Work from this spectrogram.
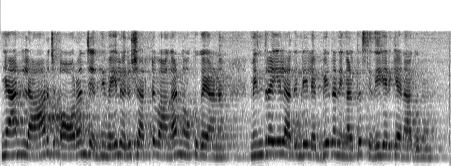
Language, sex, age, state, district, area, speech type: Malayalam, female, 18-30, Kerala, Thiruvananthapuram, urban, read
